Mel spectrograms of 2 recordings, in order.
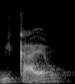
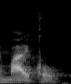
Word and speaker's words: Michael: cara pegou a identidade, Micael. Aí eu falei pra Maíra, né? Falei, tá vendo, amor, que eu sofro? Porque escreve Michael, como se pronuncia, como escreve em inglês, né? Michael.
